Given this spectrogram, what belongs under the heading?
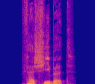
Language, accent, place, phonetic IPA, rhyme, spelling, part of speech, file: German, Germany, Berlin, [fɛɐ̯ˈʃiːbət], -iːbət, verschiebet, verb, De-verschiebet.ogg
- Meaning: second-person plural subjunctive I of verschieben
